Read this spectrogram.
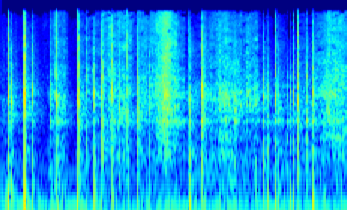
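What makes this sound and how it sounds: Long nails rapidly tap and scratch the sides and front of a full cardboard Oreo cookie box held up close. Sharp, dry clicks land in quick irregular bursts with a faint crackly scratching between them, under a low steady hum.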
